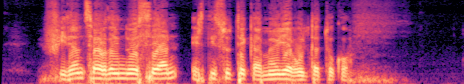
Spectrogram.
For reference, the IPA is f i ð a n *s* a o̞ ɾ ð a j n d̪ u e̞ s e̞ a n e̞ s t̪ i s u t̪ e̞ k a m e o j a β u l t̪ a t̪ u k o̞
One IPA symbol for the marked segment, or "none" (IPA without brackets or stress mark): t͡s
